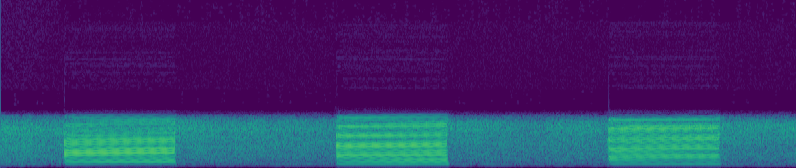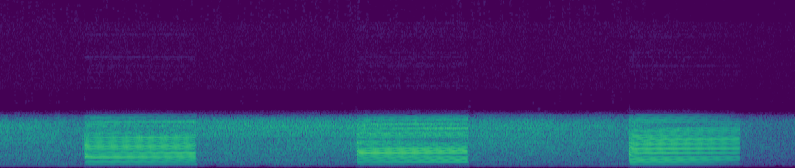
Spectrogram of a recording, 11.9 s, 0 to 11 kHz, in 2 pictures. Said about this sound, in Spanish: UVB76, también conocida como The Buzzer o el zumbador. Porque hace, sí, hace pi, pi, pi, cada dos segundos.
